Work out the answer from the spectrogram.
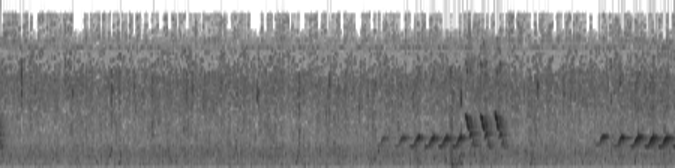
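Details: Rushing waterfall dominates at first, then a double-collared seedeater gives a tui-tui phrase of fast repeated chips rising to high notes, followed by the start of another phrase.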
